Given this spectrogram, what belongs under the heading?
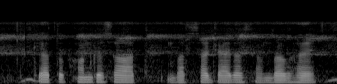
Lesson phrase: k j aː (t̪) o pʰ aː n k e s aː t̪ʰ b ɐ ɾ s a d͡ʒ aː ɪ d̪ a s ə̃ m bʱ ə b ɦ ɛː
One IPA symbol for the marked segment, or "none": t̪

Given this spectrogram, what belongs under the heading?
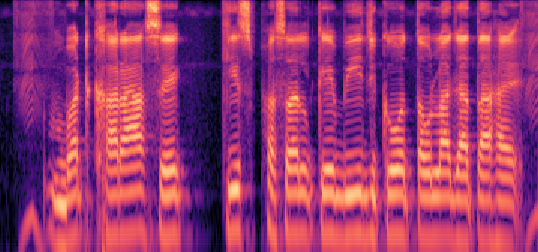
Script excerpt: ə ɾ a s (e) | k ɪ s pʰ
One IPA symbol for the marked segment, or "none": e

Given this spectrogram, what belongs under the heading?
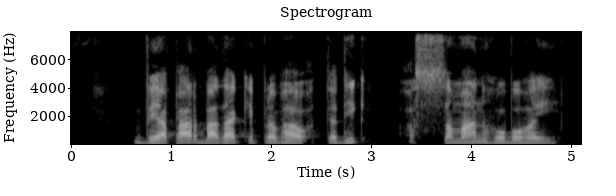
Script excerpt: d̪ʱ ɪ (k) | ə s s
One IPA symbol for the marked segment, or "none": k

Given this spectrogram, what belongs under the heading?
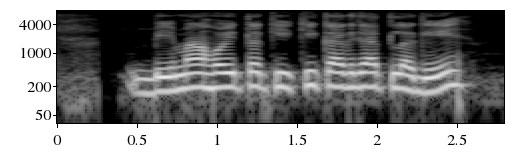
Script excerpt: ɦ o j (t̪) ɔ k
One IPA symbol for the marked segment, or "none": t̪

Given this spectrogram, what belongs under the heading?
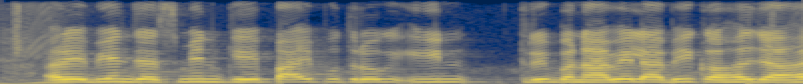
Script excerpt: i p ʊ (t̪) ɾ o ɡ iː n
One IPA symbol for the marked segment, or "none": t̪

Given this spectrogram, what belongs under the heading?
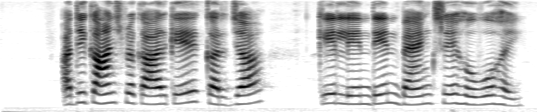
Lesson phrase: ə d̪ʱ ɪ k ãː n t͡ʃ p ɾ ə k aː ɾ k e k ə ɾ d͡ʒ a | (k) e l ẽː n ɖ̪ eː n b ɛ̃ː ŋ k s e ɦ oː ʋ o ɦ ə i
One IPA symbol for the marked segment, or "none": k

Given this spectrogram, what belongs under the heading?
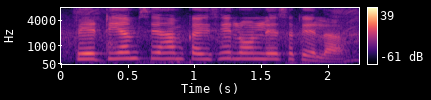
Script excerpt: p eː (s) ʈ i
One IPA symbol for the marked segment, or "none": none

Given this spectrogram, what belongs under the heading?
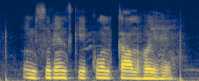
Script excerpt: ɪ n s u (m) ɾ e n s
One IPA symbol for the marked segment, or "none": none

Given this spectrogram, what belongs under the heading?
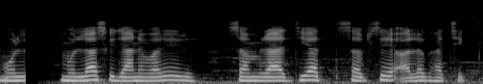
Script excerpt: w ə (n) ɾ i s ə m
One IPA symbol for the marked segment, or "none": none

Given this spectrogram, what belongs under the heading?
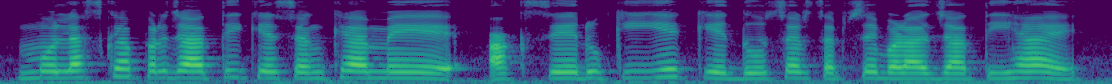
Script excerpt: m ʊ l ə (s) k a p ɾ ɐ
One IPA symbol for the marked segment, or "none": s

